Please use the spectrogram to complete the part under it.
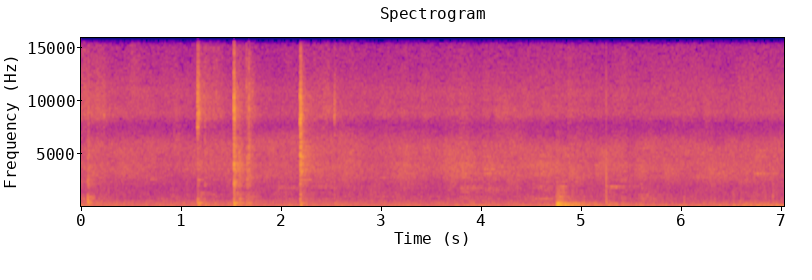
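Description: Chopped onion, green chilies and ginger cook in a pan with a steady soft sizzle, broken by a few sharp clinks and scrapes of a spoon stirring against the metal.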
